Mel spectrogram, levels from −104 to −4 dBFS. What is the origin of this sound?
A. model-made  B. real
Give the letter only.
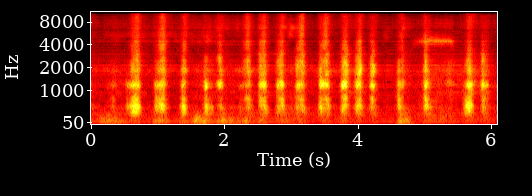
A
